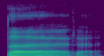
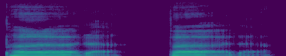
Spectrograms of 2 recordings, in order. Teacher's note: my tongue's tapping the top of my roof, the roof of my mouth there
